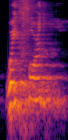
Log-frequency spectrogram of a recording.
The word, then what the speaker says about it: Wakeford: Yeah, Wakeford.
